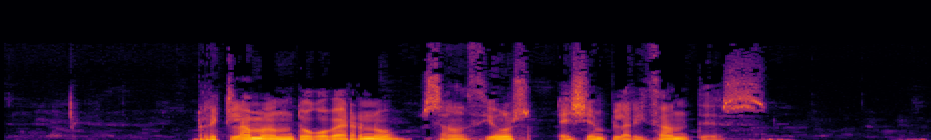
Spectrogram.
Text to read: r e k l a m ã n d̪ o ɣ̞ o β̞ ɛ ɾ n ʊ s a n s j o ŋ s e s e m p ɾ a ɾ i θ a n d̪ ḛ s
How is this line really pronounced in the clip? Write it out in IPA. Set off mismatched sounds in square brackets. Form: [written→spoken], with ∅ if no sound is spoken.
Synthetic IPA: r e k l a m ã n d̪ o ɣ̞ o β̞ ɛ ɾ n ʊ s a n [s→θ] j o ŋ s e [s→ʃ] e m p [ɾ→l] a ɾ i θ a n [d̪→t̪] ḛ s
